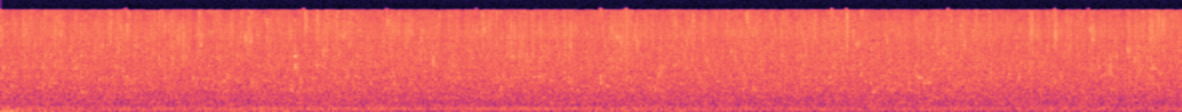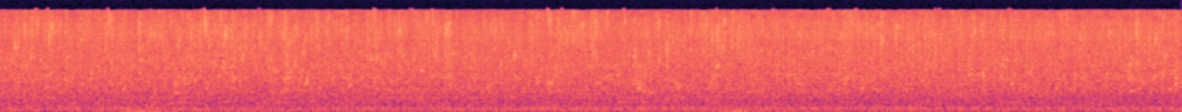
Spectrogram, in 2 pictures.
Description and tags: Culvert stream
Culvert, recorded in Hamburg at the Elbe
Abfluss, aufgenommen an der Elbe in Hamburg
flowing, waterpipe, abfluss, water, stream, abflussrohr, culvert, flow, wasser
